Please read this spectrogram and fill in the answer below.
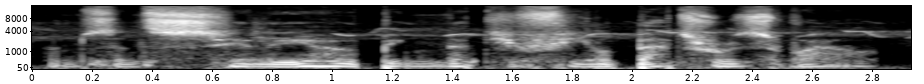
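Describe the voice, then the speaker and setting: A man playing a devoted, fussing servant in a soft-spoken ASMR roleplay, gentle and deferential, hesitating and repeating his reassurances. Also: lowish voice, little pitch movement, moderate pace, vocal fry, a little hiss or hum. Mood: caring, soothing. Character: devoted, fussing male servant tending a sick master. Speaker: roleplay performer.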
